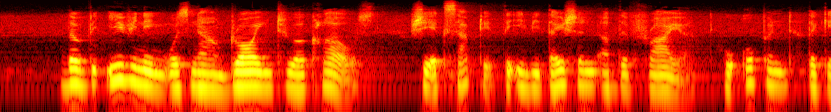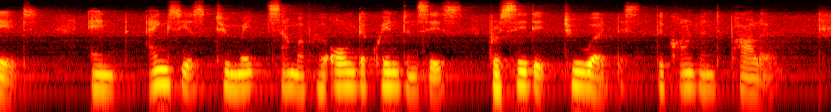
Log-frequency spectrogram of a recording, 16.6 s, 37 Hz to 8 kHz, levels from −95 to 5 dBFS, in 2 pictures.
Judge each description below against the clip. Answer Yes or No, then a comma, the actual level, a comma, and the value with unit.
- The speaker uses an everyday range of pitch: No, narrow, 2.1 semitones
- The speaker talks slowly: Yes, slow, 125 wpm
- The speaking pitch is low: Yes, low, 120 Hz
